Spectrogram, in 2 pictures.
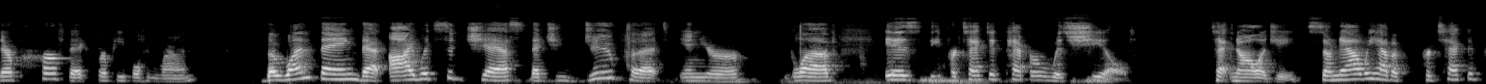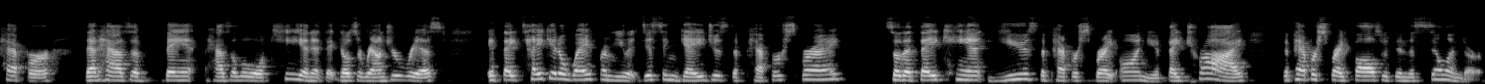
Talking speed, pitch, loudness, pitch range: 165 wpm, 195 Hz, -17 LUFS, 175-220 Hz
